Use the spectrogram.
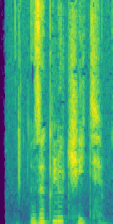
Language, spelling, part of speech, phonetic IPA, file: Russian, заключить, verb, [zəklʲʉˈt͡ɕitʲ], Ru-заключить.ogg
- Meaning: 1. to conclude, to close, to end 2. to conclude, to infer 3. to conclude 4. to enclose, to put 5. to confine, to imprison, to incarcerate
